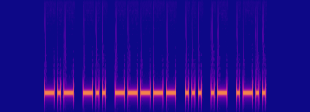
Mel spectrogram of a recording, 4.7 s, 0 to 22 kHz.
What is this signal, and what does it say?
Morse code, heard as a keyed tone, about 25 wpm, 700 Hz. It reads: KD0SAL
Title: USA Call Signs - 6 Characters - 4x Character Spacing - 25wpm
